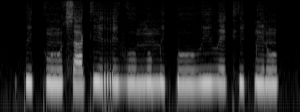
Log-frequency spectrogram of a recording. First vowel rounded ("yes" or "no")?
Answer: no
